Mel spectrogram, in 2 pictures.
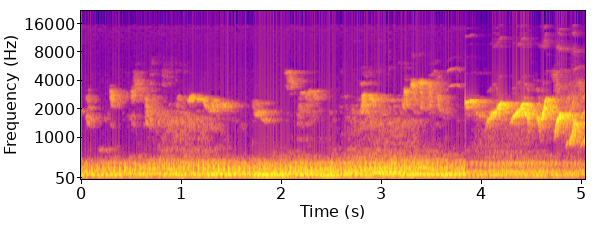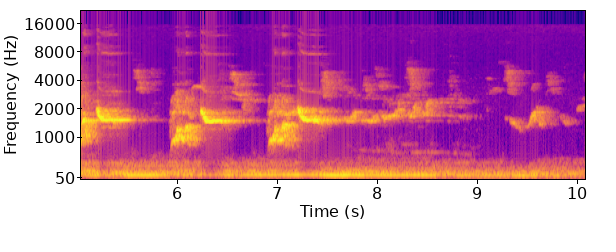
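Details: White-rumped shama singing varied whistled phrases and quick downward-sliding notes, over loud low rumbling background noise that eases after the first few seconds.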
